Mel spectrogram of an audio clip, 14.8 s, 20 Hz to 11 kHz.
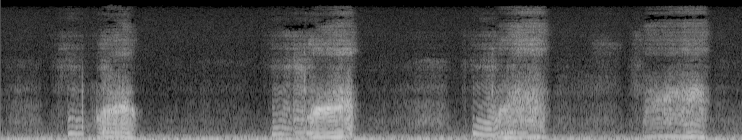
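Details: Snoring during sleep: four rough, buzzing snores about 4 seconds apart, roughly 15 breaths a minute, with a rising moaning tone.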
